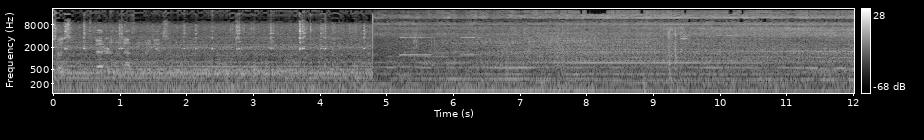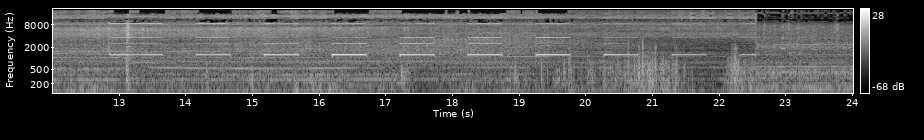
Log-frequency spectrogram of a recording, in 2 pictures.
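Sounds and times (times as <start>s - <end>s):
skid steer engine under load: 0.0s - 24.0s
reversing alarm beeping: 5.2s - 8.3s, 12.8s - 22.6s.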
